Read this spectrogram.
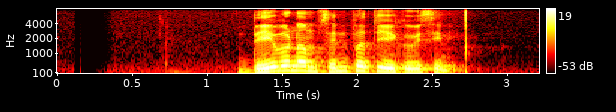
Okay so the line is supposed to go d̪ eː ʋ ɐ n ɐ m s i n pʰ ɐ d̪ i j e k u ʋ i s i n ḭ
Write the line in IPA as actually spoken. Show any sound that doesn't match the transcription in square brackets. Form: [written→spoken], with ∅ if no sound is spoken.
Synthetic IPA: d̪ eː ʋ ɐ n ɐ m s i n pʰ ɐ [d̪→t̪] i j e k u ʋ i s i n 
